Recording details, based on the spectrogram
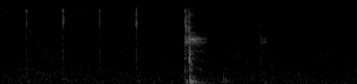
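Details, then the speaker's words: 1976 Astor MF029 flip clock radio motor running on about 10 volts after lubrication, still slow to start. Faint, uneven light ticks about every third of a second, suspected to be the gears clicking in the clock drive. "I think that's the gears making that noise. It's not going to be a smooth turning kind of motor."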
